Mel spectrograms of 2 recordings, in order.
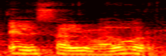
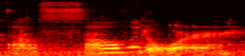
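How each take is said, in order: First: El Salvador in proper Spanish; Spanish accent. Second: El Salvador with an American accent. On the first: Vlogger showing how to say it properly, Spanish accent. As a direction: say the country's name with native Spanish pronunciation. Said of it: "if you wanna say it properly". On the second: Vlogger showing where her chocolate is from, American accent. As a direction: say the country's name the slow American way. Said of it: "say it in an American accent". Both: Shown as a demonstration.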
